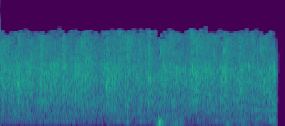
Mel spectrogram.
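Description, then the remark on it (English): Steady audience applause thanking author Kitty Kelly at a Free Library of Philadelphia author event, a dense crackle of many hands clapping at an even level for about three seconds before it cuts off abruptly, with one brief thump partway through. “Please join me in thanking Kitty Kelly.”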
